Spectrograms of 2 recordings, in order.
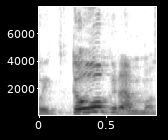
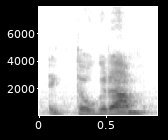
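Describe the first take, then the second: First: The stress falls on the syllable 'to'. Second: The stress falls on the syllable 'gra'. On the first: The speaker calls it wrong. "No digo hectogramo" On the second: The speaker calls it right. "sino hectogramo"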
